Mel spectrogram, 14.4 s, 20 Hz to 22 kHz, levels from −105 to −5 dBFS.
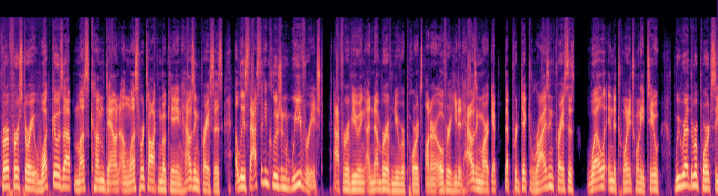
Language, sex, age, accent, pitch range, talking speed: English, male, 20-39, American, 100-130 Hz, 200 wpm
